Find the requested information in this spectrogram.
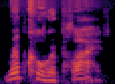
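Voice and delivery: ordinary talk, nothing marked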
